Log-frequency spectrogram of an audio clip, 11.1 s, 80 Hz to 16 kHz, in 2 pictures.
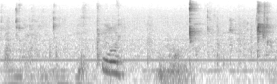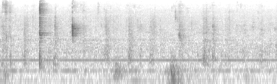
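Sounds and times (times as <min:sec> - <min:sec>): lip smacks and chewing: 0:03.8 - 0:11.0.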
